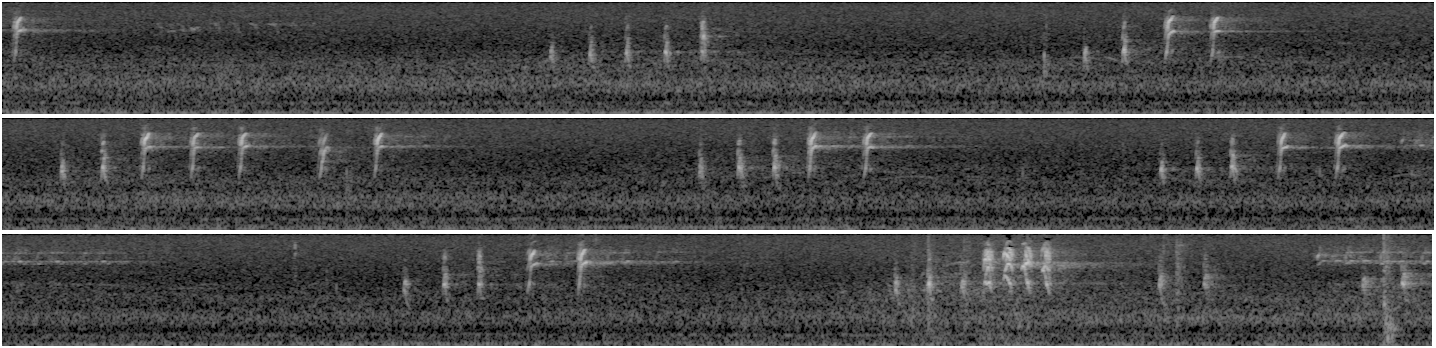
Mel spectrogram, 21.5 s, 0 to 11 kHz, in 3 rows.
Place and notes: Harp Meadow Ln, Colchester, UK - Fox Screaming, 1am.
A fox recorded with USI Pro around 1am recorded onto a mixpre6.
29 December, 01:00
